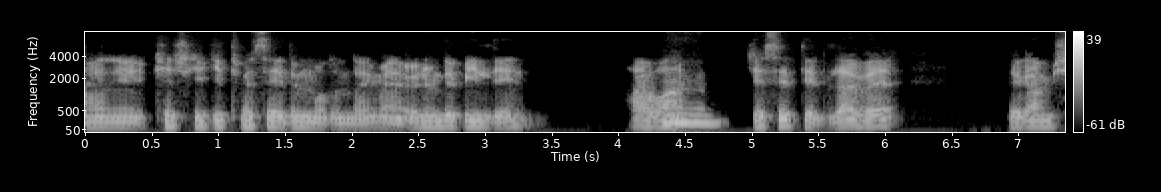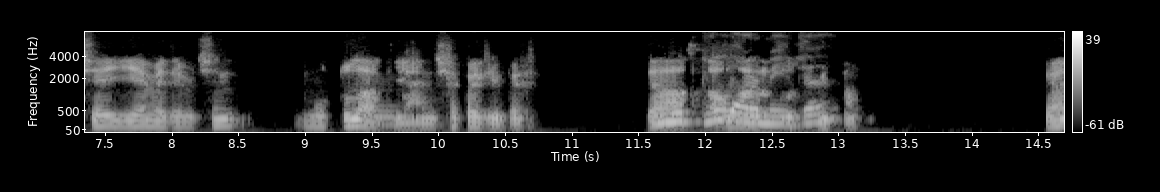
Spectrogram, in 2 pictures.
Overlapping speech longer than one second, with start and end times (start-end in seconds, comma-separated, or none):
11.6-13.0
